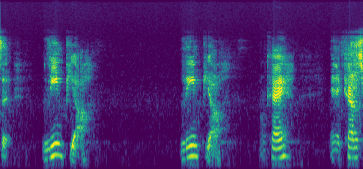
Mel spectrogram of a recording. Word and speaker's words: limpia: say it if you're going to pronounce it pronounce it limpia olympia okay and it comes from mexico and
